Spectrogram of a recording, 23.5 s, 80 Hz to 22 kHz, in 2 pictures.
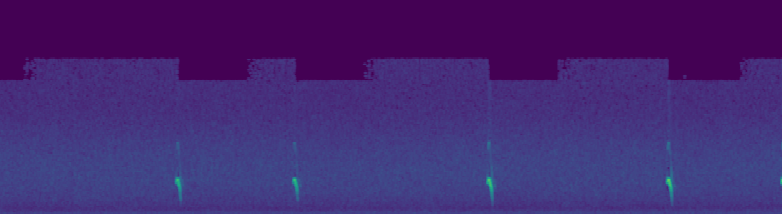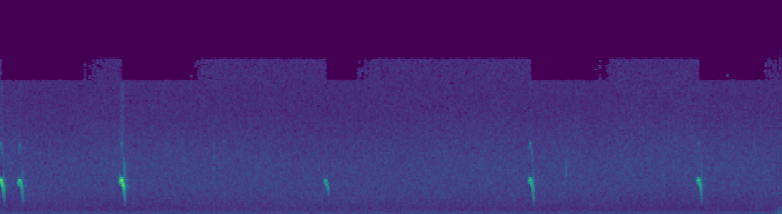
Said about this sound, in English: Recording bird 338 being handled.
